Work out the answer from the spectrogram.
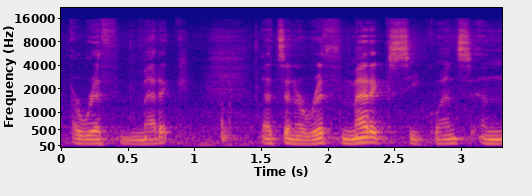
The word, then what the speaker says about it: arithmetic: kind is called arithmetic it's spelled like arithmetic but you say it arithmetic that's an arithmetic sequence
